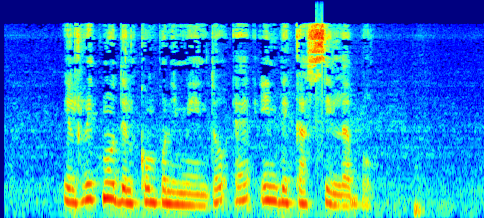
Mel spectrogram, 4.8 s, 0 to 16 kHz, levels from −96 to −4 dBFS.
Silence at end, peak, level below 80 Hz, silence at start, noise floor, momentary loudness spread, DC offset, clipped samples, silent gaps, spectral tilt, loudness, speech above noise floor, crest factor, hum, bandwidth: 0.65 s; 0 dBFS; -52 dBFS; 0.65 s; -53 dBFS; 18 LU; under 0.1%; under 0.1%; none; -3.5 dB/octave; -17 LUFS; 33 dB; 22 dB; none; 16 kHz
